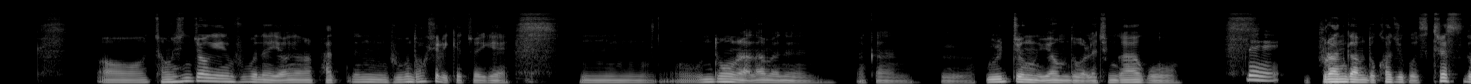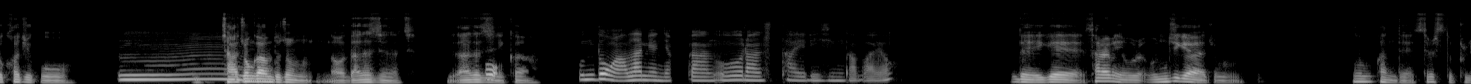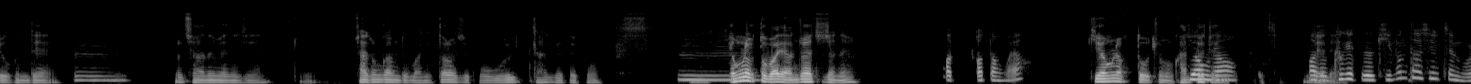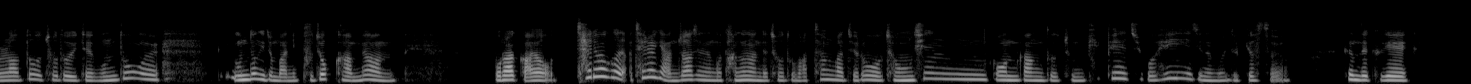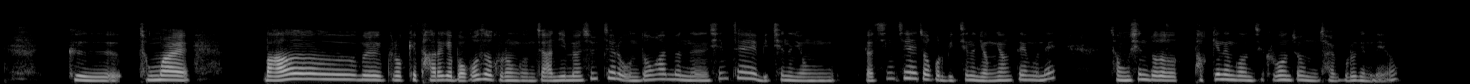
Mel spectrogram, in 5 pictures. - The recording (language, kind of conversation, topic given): Korean, unstructured, 운동을 시작하지 않으면 어떤 질병에 걸릴 위험이 높아질까요?
- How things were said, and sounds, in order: teeth sucking; teeth sucking; tsk; teeth sucking; other background noise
